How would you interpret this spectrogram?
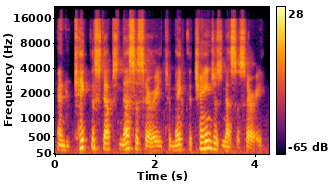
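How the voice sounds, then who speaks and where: Older guy from northern california, folksy and earnest, keeps restarting, middle pitch. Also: lively intonation, normal speed, a little mellow, breathy edge. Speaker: retired sheriff's officer turned card reader. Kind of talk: casual storytelling talk.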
